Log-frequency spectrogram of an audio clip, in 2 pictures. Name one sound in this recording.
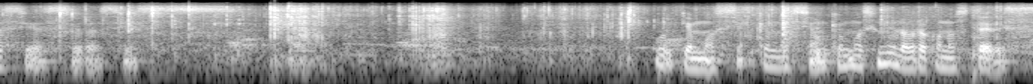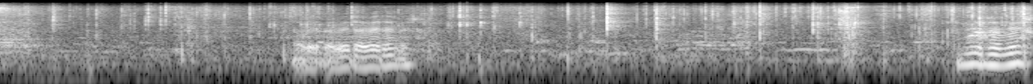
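A utility knife slits through plastic wrap.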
